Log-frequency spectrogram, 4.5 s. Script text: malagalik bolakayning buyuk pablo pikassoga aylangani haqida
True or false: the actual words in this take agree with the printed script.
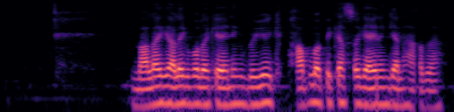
true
